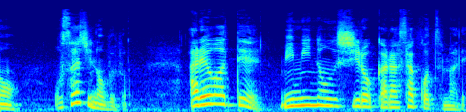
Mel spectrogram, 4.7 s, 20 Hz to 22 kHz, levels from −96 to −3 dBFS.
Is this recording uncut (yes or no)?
no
